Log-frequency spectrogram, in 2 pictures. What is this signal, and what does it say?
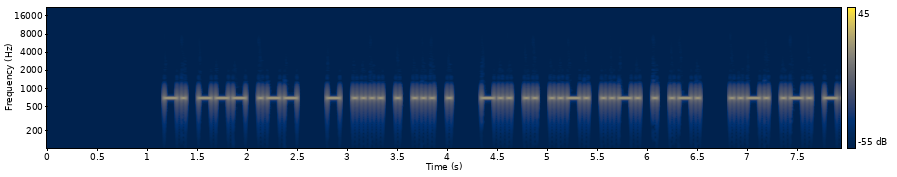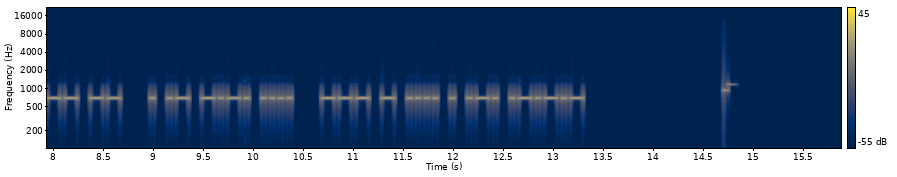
Morse code, heard as a keyed tone, about 27 wpm, 700 Hz. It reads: NOW THESE DIFFER FROM EACH OTHER.
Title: Sentences from Top 1000 Words - Review Part 1 - 28wpm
